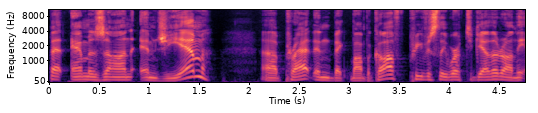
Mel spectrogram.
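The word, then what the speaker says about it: Bekmambetov: You're just stringing syllables together now. Bekbombekov. – That is spot on. It's Timur that I didn't hit quite right.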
